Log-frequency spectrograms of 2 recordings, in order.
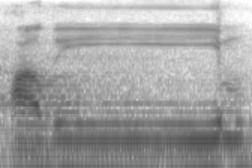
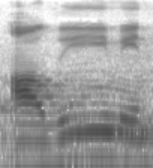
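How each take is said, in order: First: The word ends on a bare consonant. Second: The word ends with a vowel and n. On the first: The reader pauses at this word. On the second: The reader continues without pausing.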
